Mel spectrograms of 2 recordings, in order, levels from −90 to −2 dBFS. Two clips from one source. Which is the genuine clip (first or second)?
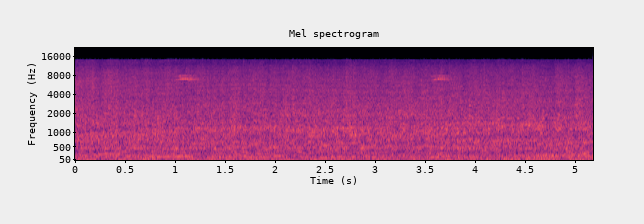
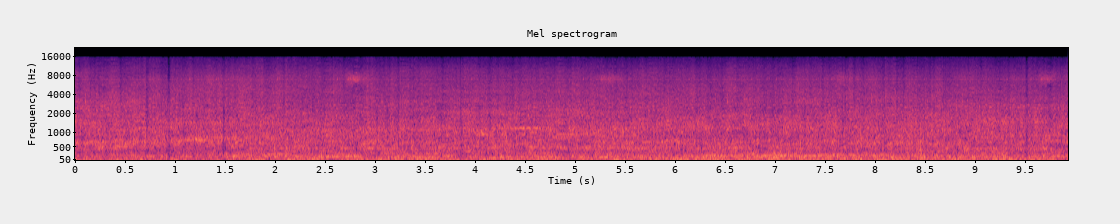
first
